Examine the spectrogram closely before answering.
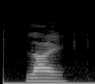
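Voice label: "lai5", Teochew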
